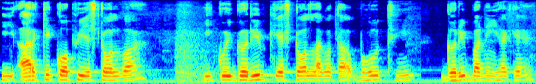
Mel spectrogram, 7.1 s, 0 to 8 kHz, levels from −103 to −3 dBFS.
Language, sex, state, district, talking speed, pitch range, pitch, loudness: Bhojpuri, male, Bihar, East Champaran, 150 wpm, 140-155 Hz, 150 Hz, -26 LUFS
